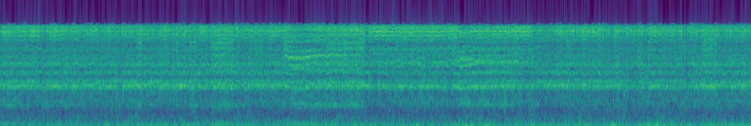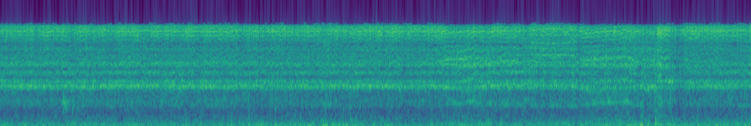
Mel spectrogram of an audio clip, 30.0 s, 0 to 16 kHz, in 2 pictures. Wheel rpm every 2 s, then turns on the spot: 160, 160, 160, 160, 160, 160, 160, 160, 160, 160, 160, 160, 160, 160, 170.
none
